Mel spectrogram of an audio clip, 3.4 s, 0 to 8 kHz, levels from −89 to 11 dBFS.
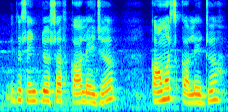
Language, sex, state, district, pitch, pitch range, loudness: Kannada, female, Karnataka, Bangalore, 210 Hz, 190-225 Hz, -16 LUFS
